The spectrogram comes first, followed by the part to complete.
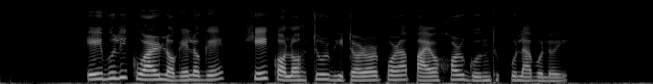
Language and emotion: Assamese, neutral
